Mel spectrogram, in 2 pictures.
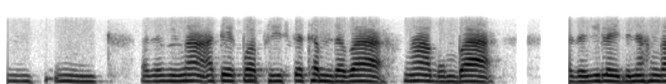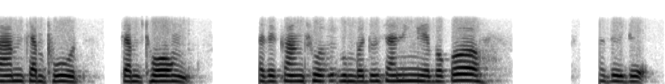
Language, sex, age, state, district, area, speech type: Manipuri, female, 45-60, Manipur, Churachandpur, rural, conversation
